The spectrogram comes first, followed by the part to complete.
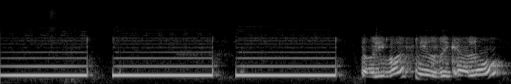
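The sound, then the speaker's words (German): A telephone rings three times on the line, each a steady, buzzy tone about a second long with brief gaps between, then a voice answers and starts talking. A presenter from the radio studio Studio Nierswelle is calling the number of a singer's wife. “wählte als erstes die Nummer von”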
